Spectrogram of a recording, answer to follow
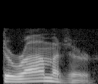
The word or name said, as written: durometer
